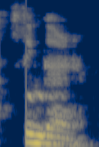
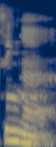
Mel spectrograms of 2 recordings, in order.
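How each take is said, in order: First: Singer as SING-ger; hard g after the ng in singer; wrong pronunciation. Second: Singer as SING-uh; no hard g in singer; correct pronunciation. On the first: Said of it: "It's not singer". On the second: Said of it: "It's singer". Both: Shown as a demonstration.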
